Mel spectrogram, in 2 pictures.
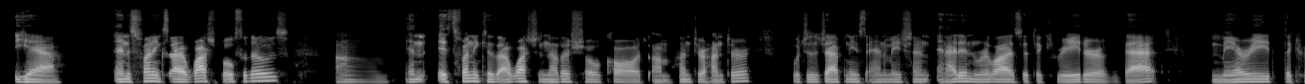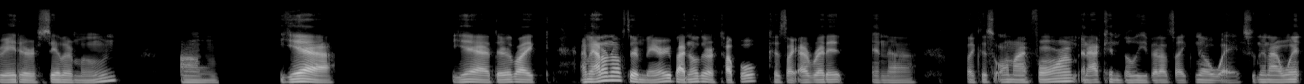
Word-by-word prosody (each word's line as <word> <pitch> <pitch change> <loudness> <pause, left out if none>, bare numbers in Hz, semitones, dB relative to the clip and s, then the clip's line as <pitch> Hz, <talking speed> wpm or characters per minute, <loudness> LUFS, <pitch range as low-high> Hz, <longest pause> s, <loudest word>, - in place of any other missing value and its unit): Yeah. 105 -5 +3 0.5
And 120 +1 +3
it's 120 - 0
funny 145 0 +4
'cause - - -7
I 125 -1 +8
watched 135 +4 +5
both 115 +5 -1
of 140 - -2
those, 170 +3 +1 0.5
um, 105 -1 -10 0.2
and 120 -1 -1
it's 115 +2 +2
funny 145 +1 +4
'cause 125 -3 -2
I 110 - +5
watched 135 +1 +2
another 110 +2 -1
show 115 -2 -3
called, 105 -2 -1
um, 100 -1 -5
Hunter 110 -1 -2
Hunter, 140 +10 -2 0.4
which 110 -1 -8
is 110 -2 -3
Japanese 115 +1 +1
animation, 110 0 -5
and 105 - -4
I 115 - +3
didn't 135 -3 +1
realize 115 -1 +2
that 105 -1 -6
the 105 - -6
creator 105 +1 0
of 100 0 -9
that 100 -1 +4 0.5
married 115 +4 0
the 105 - -3
creator 105 0 -1
of 100 - -8
Sailor 105 +1 -1
Moon. 115 - -5 0.6
Um 100 -1 -6 0.6
yeah. 110 -3 +6 1.2
Yeah, 110 -1 +2
they're 105 +2 -1
like 110 -2 +1 0.3
I 115 - -1
mean, 120 0 +5
I - - +9
don't 180 +2 +5
know 190 - +4
if 185 - -3
they're - - +3
married, 110 +8 +1
but 110 - +5
I - - +8
know 120 +4 0
they're 130 -1 0
a 105 - -2
couple 135 +10 -2
'cause, 105 -2 -8
like, 100 - -1
I - - +3
read 110 +1 0
it 115 +1 -2 0.3
in 100 0 -8
a 100 0 -9 0.5
like, - - -6
this 105 -1 -6
online 110 -1 -2
forum, 135 +7 0
and 100 - -1
I 105 - +3
couldn't 100 0 -9
believe 100 0 -6
it, - - -3
I - - -2
was 100 -1 -7
like, 95 0 -6
"No 105 -3 -4
way." 95 0 -6
So, 105 - -11
then 110 -1 -5
I 105 0 +1
went 115 +2 -2
110 Hz, 200 wpm, -25 LUFS, 105-120 Hz, 1.2 s, I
